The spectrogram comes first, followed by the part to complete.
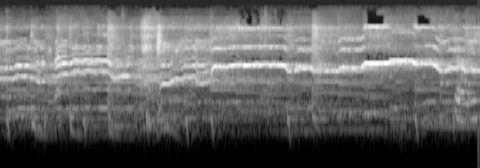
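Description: A female singer's live vocal over backing music, holding long, high notes that step up and down in pitch.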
